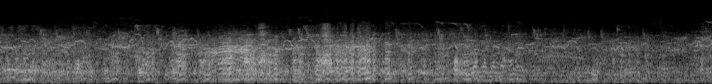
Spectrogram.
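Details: Close-up recording of a cormorant colony with chicks and adults on the nest: a dense, continuous chorus of rough, grating calls and squawks that rises in the middle, with no pauses.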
